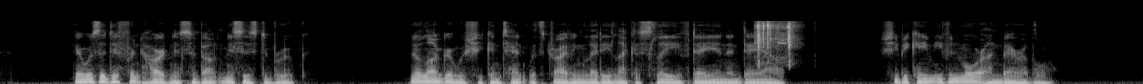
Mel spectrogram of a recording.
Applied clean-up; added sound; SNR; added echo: none; Camera; 3 dB; none.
